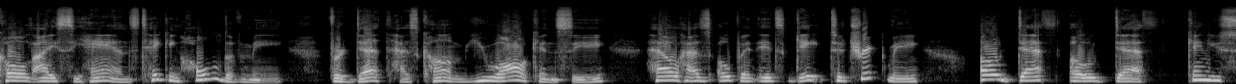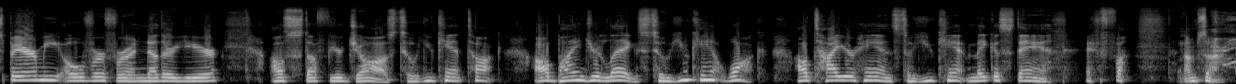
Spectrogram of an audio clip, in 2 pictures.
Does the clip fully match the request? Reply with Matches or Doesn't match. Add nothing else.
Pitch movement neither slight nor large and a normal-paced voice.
Matches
